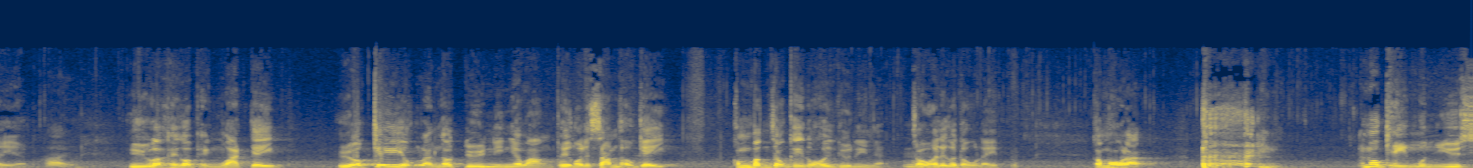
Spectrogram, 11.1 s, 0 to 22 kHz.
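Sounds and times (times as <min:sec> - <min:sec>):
man talking: 0:00.0 - 0:08.8, 0:10.2 - 0:11.0
man clearing throat: 0:09.0 - 0:09.7.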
